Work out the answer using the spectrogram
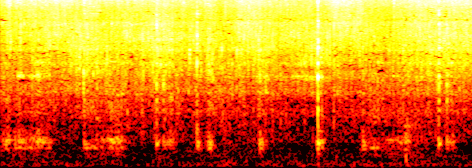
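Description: Sliced onions and dried red chillies frying in hot oil in a metal kadhai, with a steady sizzle. A metal ladle stirs them, scraping against the pan, with one sharper clink about three seconds in.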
